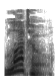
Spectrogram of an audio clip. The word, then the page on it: lotto: British English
